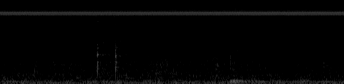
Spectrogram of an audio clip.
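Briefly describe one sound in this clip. A metal cup clinks softly against a hard surface.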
